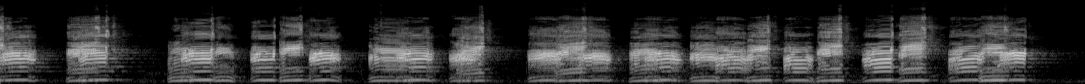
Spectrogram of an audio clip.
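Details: Swans in nature calling steadily, a long run of loud, brassy, nasal honks, some short and some drawn out, coming about one per second with brief gaps, several birds overlapping at times.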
